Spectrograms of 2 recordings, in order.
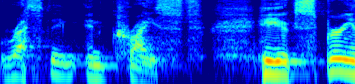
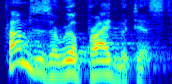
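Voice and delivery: usual speaking voice

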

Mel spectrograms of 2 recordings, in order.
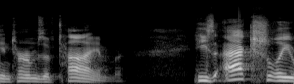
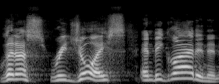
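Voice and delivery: proclaiming; 5 semitones higher, 4 dB louder than usual. Acted. Preacher proclaiming the verse.

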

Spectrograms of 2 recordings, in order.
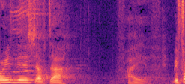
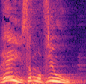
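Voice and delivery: slow, raised calling-out preacher voice; imitating a preacher; 9 semitones higher, 4 dB louder, slower than usual. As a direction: call out like the pastor.

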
